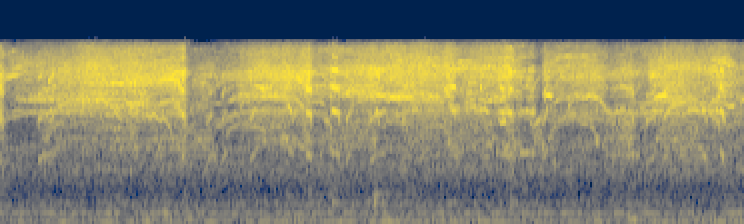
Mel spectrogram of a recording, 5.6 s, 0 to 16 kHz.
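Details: Peregrine falcon at a nest site at Gasunie, Groningen, on 5 May 2020 during a long feeding session: shrill, squealing harmonic calls overlap almost continuously, with short breaks, over a steady low hum.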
